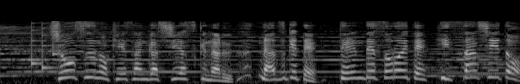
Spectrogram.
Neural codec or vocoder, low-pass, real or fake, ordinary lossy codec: none; none; real; none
